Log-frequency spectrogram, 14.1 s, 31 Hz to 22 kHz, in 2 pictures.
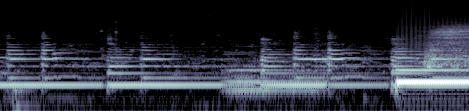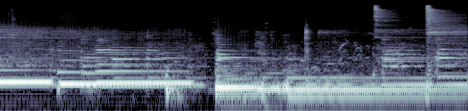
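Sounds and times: loud electric guitar chords: 0:05.9 - 0:14.0.

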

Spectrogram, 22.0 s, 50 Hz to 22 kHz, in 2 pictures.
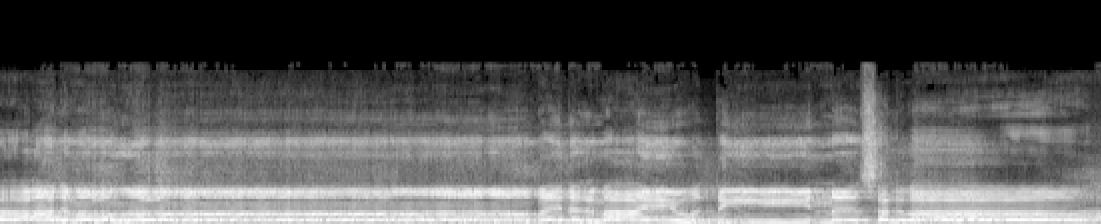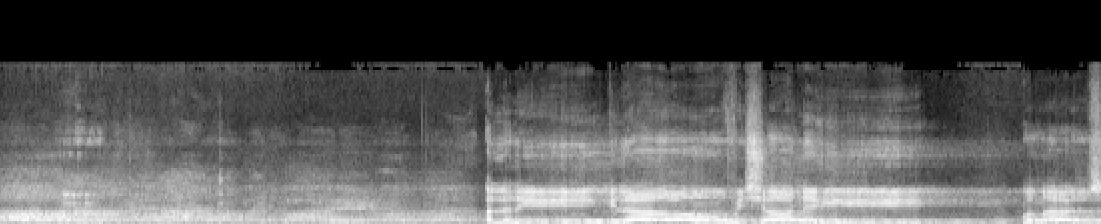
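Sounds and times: man chanting into a microphone: 0:00.0 - 0:10.9, 0:15.7 - 0:22.0.

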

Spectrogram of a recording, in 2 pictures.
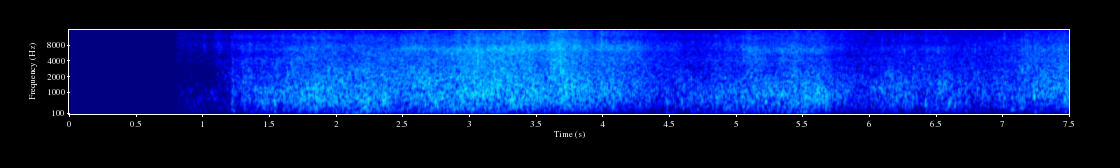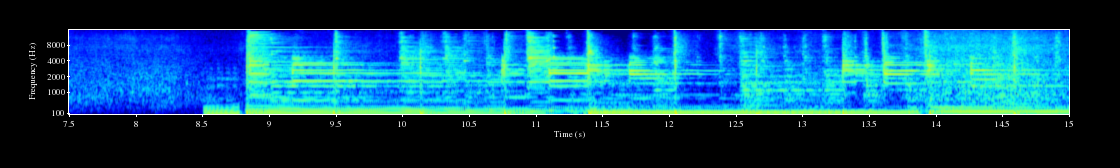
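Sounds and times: small waves washing onto beach: 0:00.8 - 0:08.6, 0:13.7 - 0:15.0
wind: 0:00.8 - 0:11.3, 0:12.4 - 0:15.0.

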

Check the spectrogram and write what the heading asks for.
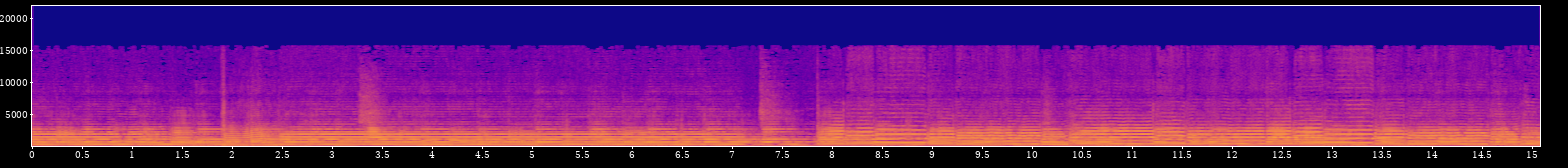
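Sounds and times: bass line: 0:00.0 - 0:15.0
held chords: 0:00.0 - 0:15.0.

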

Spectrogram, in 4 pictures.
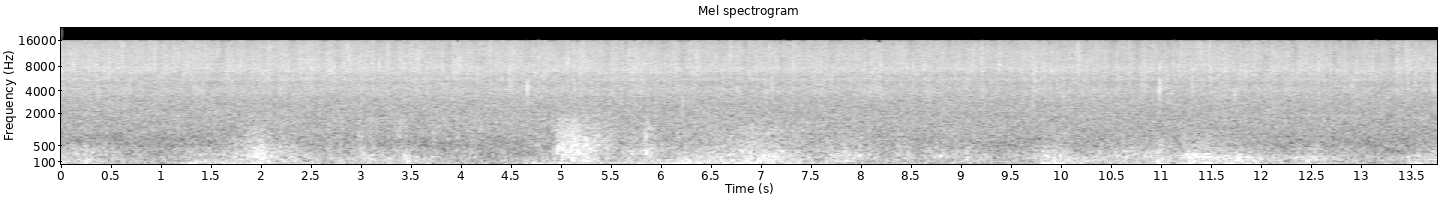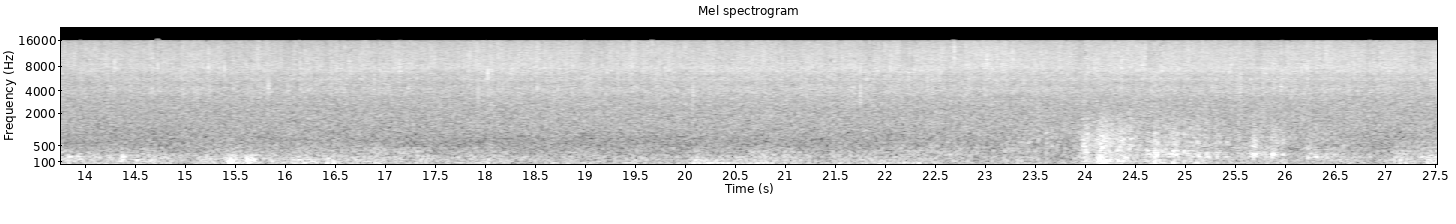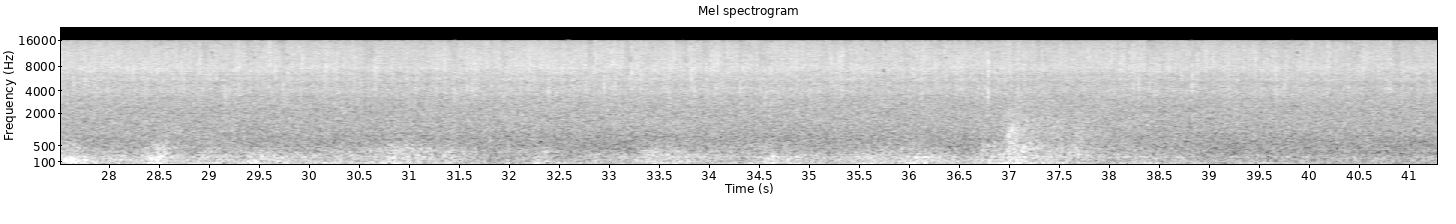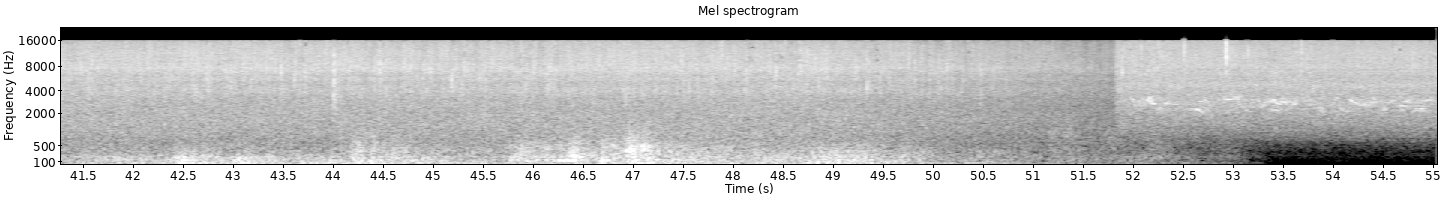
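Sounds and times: steady rain: 0:00.0 - 0:55.0
thunder rumbling: 0:22.1 - 0:31.5.

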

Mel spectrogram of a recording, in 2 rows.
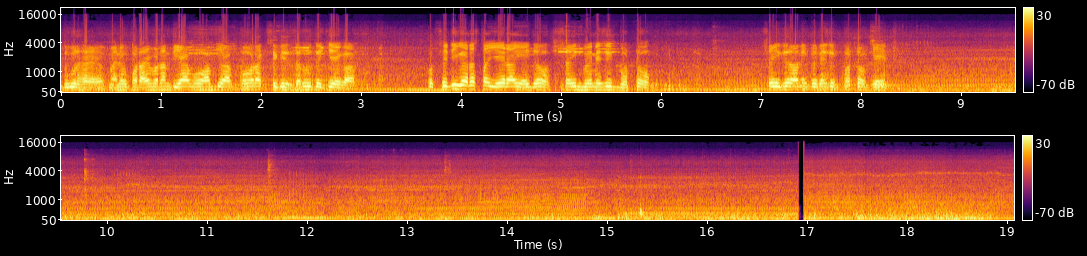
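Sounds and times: motorcycle engine running: 0:06.0 - 0:16.8.

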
